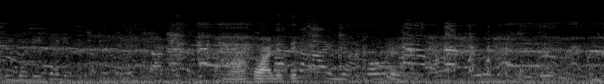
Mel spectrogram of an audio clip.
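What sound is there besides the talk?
rooster crowing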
